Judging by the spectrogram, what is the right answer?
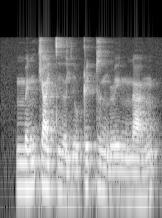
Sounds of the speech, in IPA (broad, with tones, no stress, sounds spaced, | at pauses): m ɛ˧˥ n c a˧ j t̪ ɨ˨˩ ə̯ j ɨ˨˩˦ w ʈ ɨ˦˥ t̚ ɣ ə˨˩ ŋ ɹ e˨˩ ŋ n a˨˩˦ ŋ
